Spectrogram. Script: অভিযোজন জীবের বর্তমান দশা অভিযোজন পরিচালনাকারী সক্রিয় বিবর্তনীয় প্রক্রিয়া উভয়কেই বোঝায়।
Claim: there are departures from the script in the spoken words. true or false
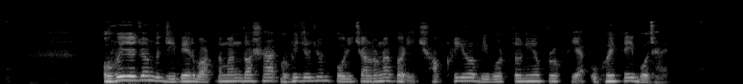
false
